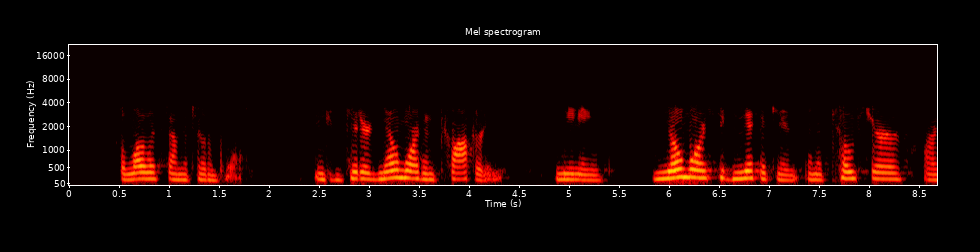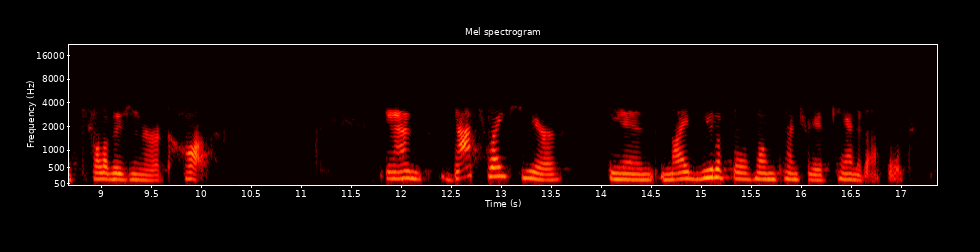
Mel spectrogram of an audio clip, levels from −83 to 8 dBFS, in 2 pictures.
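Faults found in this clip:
Tandem speech coding, whole clip. Speech rough, muffled, warbly, nothing above 3.5 kHz. Sounds like several low-rate coders in series, fitting about four passes with AMR-NB hops. Each codec re-encodes the previous one's degraded output, so artefacts compound.

Channel delay (comb filtering), 11.65 to 12.72 s, just before "right here in my". Hollow, phasey tone. One channel lags by under a millisecond, and the mono sum cancels shared content at evenly spaced notches from around 700 Hz up.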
